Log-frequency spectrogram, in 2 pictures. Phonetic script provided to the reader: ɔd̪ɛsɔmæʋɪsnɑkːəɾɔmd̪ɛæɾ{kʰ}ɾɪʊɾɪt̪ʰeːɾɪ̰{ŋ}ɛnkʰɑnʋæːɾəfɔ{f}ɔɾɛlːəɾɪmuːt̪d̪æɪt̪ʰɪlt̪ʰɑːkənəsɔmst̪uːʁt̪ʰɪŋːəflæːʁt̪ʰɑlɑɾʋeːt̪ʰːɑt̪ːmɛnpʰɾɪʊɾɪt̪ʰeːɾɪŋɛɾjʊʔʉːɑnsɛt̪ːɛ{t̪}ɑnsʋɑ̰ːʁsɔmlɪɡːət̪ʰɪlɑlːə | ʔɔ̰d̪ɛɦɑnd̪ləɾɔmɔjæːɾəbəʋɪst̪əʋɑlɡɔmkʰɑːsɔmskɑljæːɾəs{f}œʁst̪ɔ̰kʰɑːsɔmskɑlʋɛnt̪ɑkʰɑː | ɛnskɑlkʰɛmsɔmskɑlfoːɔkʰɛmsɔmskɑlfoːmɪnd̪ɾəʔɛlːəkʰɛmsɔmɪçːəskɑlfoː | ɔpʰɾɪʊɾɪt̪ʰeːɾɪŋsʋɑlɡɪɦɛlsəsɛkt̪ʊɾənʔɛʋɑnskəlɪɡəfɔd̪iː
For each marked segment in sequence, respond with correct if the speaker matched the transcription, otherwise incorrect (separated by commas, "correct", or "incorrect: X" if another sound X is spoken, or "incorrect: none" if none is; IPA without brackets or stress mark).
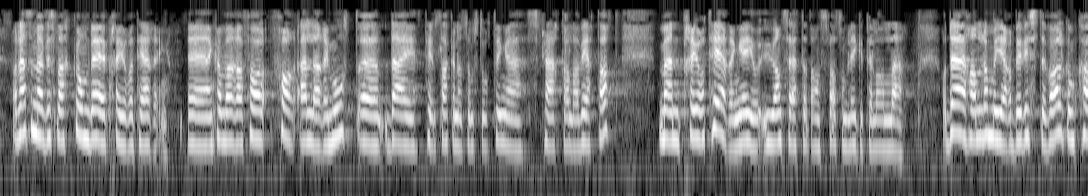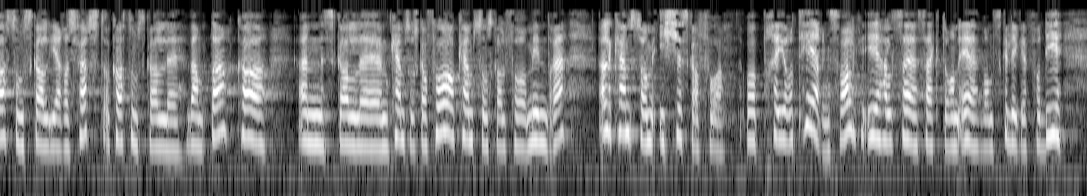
incorrect: pʰ, correct, correct, correct, correct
